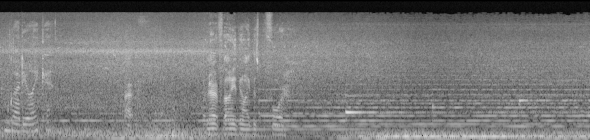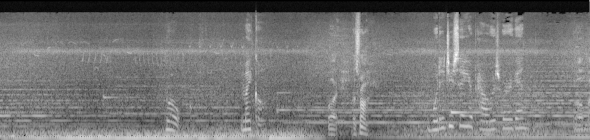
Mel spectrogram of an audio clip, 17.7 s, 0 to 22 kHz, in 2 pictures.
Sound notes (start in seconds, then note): 5.2 leaves rustling; 5.2 light music; 10.4 light dramatic music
